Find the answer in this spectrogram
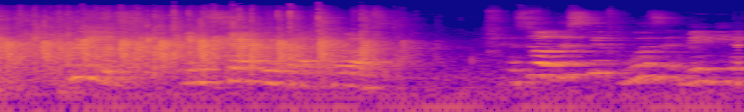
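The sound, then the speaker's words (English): An audience applauds Jesus with dense, steady clapping for about three seconds, voices mixed in, before the clapping fades and a single voice speaks on its own. “Can we give Jesus a round of applause like that?”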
